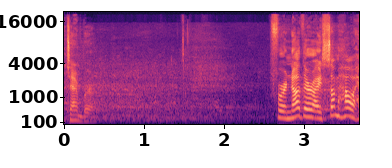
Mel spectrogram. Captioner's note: audience laughing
